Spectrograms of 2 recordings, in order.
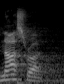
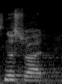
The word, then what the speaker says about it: Nusrat: Because I have a friend named Penny, and I played her the thing, and she said Nasrat. – Yeah. – It's Nusrat, and he's my Elvis.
